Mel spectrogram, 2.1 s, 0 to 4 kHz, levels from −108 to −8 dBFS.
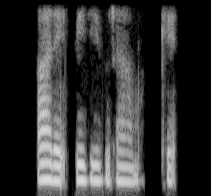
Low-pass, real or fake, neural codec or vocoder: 3.6 kHz; real; none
